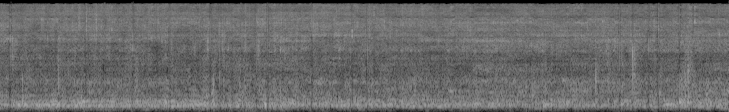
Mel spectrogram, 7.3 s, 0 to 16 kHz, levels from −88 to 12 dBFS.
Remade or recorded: remade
